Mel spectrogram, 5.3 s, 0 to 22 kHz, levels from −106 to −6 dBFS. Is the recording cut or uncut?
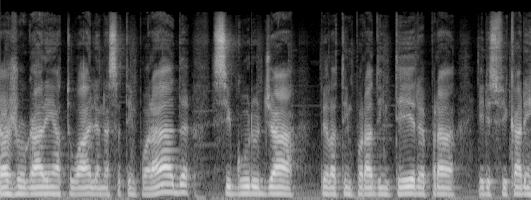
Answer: uncut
